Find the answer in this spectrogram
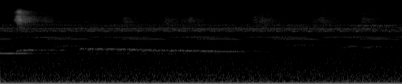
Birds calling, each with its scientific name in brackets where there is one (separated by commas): Black-faced Antthrush (Formicarius analis), Amazonian Motmot (Momotus momota)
